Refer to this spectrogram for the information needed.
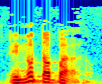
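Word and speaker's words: anottappa: And anuttapa, A-N-O-T, it's called not, anuttapa. So O is pronounced O. When you put T there, it becomes O, anuttapa, it lack of moral dread.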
